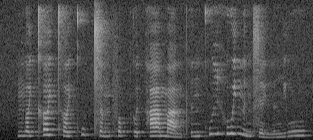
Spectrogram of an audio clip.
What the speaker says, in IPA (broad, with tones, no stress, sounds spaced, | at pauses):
ŋ ɐ˧ j kʰ ɐ˥ j t̪ʰ ɐ˨˥ j kʷʰ ɐ˥ p̚ t͡s ɐ˨˥ ŋ f ɐ˨˥ p̚ k ɵ˨ t̚ h aː˧ m aː˨˩ n pʰ ɪ˧ ŋ kʷʰ iː˥ h uː˥ j n̪ ɪ˨˧ ŋ s e˨˩ j n̪ ɪ˨˧ ŋ j uː˥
